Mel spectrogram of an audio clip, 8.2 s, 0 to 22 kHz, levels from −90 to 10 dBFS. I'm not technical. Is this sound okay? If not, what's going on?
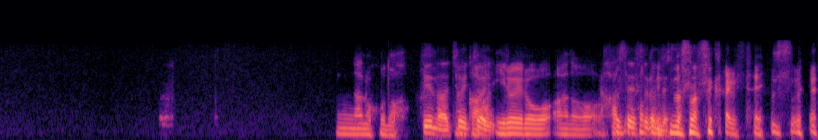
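Yes, no faults here.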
